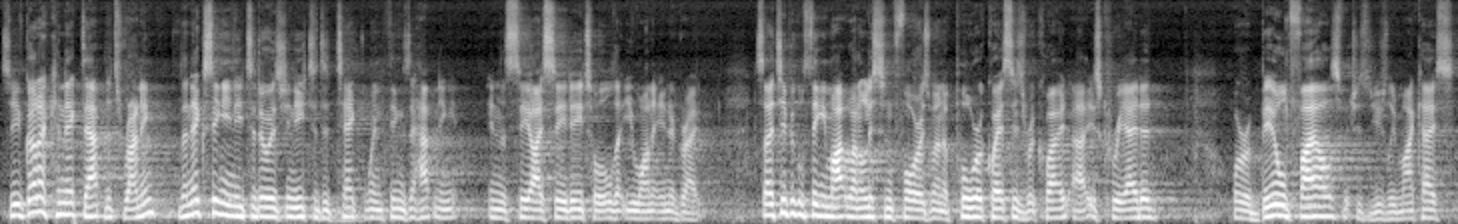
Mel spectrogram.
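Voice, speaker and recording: A man presenting a technical talk to a conference audience. His voice sits a little high for a man, and it carries a long reverb from the hall. He speaks in a relaxed, self-deprecating way, with frequent uhs. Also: quick pace. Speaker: conference speaker, software architect.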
